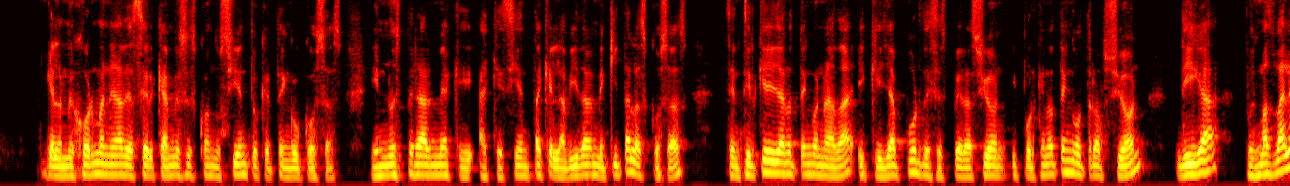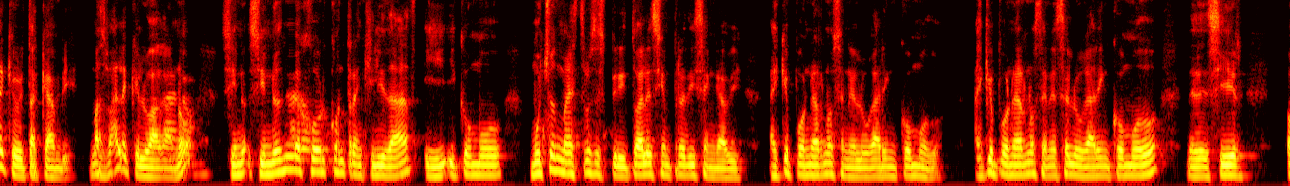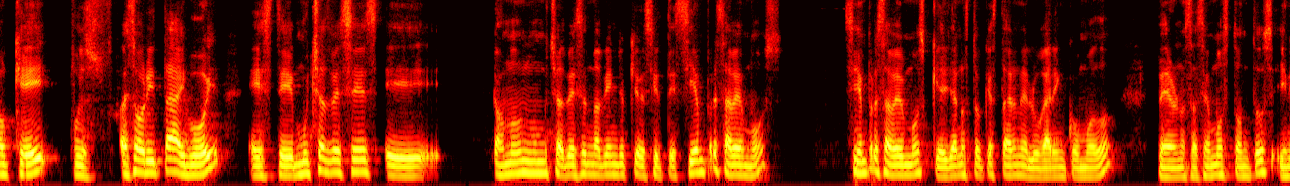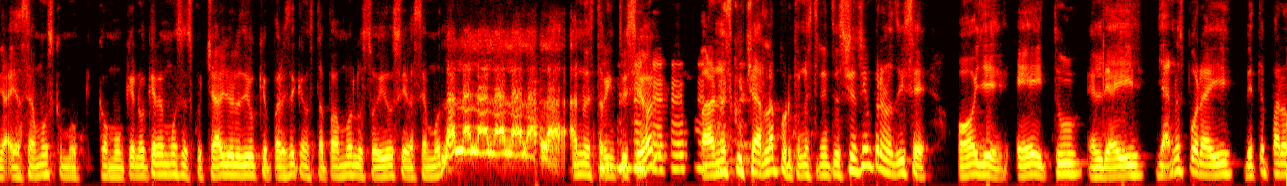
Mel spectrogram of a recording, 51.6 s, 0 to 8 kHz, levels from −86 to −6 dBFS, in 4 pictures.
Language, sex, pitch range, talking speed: Spanish, male, 110-135 Hz, 205 wpm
